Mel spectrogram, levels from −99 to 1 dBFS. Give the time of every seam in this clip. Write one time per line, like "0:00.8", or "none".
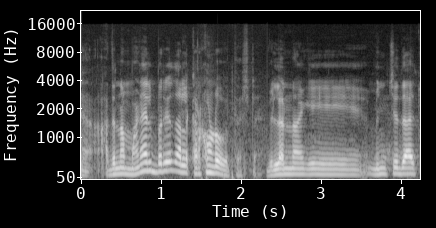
0:02.2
